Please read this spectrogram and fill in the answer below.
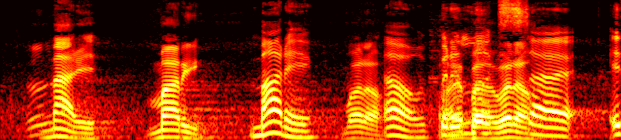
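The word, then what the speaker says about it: märg: What's the pronunciation? Sorry, Mari. Mari. Mare.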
